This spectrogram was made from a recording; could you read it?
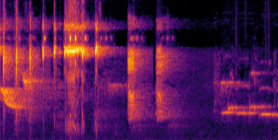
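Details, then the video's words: Short fragment of Orange-headed thrush song: a few high whistles and harsh chips, then a pause and a steady two-toned whistled note. "Masteran Suara Burung Anis Merah"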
